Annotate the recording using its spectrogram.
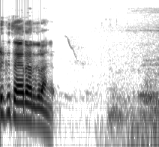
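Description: A man's voice through a microphone in long, drawn-out tones, stopping less than a second in, followed by a brief hush.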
